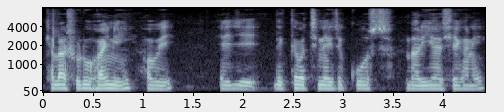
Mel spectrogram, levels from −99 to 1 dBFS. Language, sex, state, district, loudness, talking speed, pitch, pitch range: Bengali, male, West Bengal, Jalpaiguri, -24 LUFS, 190 wpm, 130 Hz, 125-135 Hz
